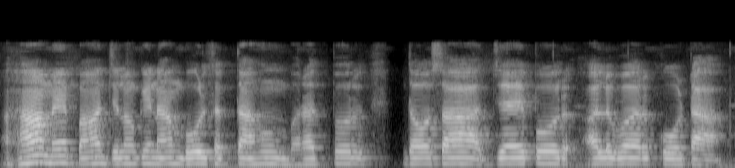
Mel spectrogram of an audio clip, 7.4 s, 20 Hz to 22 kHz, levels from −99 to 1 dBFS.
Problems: none marked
